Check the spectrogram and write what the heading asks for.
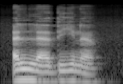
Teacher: Das Ja im Wort Alladhina wird 2 Harakat verlängert.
